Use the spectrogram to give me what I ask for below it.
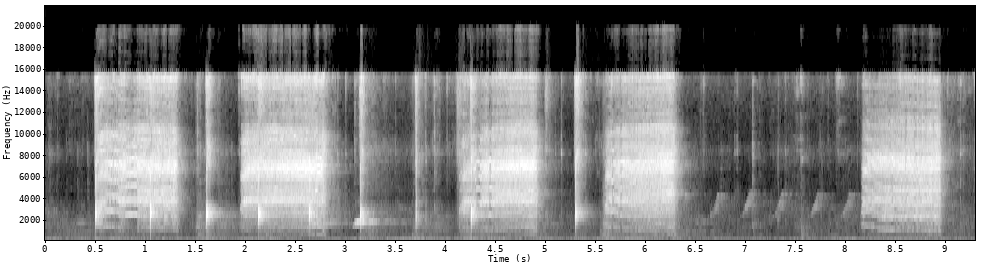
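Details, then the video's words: Long-tailed shrike delivering harsh, rasping screeches in long bursts, broken by clicks and short sharp notes, with a few quick downslurred chips near the end, over a low background hum. "BURUNG CENDET GACOR MATERI LENGKAP"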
